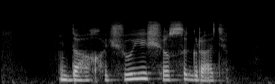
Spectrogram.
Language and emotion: Russian, neutral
